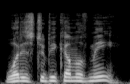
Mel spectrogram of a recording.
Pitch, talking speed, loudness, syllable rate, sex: 145 Hz, 275 wpm, -17 LUFS, 6.8 syllables/s, male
